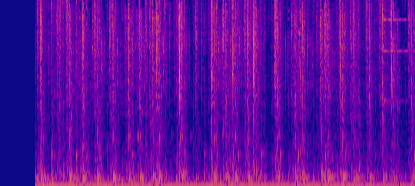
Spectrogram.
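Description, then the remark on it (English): Rapid, steady clacking of typewriter keys, fairly loud, with a continuous rhythm of sharp strikes and an occasional bell-like ding, no voices. “But for all his greatness, Robert Moses may have been brought to his downfall by a single typewriter key.”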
